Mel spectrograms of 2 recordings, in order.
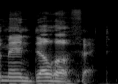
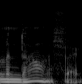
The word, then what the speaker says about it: Mandela effect: a whole episode of the mandela really because it's the mandela effect or or was it wait or was it the mandala effect oh my god no it's the mandela effect it was i mispronounced it but it's fine although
